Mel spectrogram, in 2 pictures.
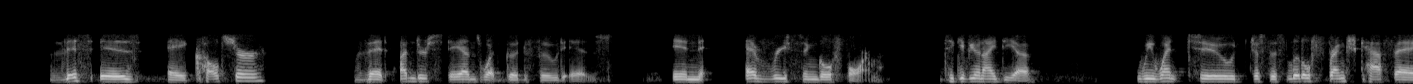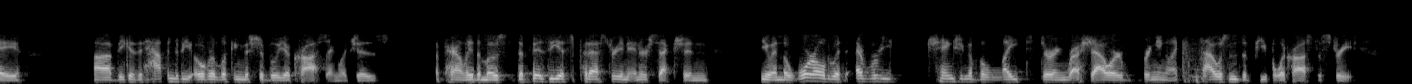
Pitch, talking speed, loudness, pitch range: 120 Hz, 145 wpm, -24 LUFS, 110-135 Hz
